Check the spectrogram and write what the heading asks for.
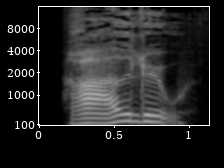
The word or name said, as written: radeløv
